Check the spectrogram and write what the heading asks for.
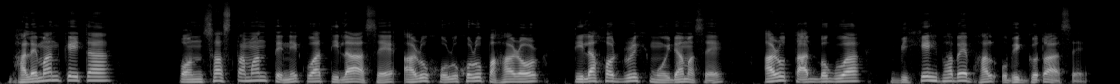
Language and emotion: Assamese, neutral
